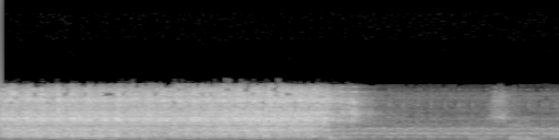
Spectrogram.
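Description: A half-inch round gouge carving wood gives a steady, close scraping rasp that runs unbroken for about a second and a half, then stops abruptly, leaving quiet room tone with a brief faint knock near the end.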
